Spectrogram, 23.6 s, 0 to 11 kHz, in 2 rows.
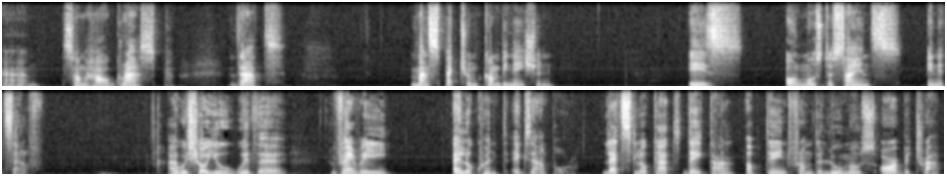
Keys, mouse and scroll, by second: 15.8 click, 17.6 click, 19.7 click.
